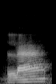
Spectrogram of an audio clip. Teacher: makhrajnya ada di sisi lidah bagian depan, ya, dibaca tipis. La, jangan lo. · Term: huruf lam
